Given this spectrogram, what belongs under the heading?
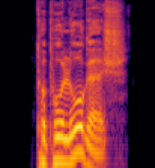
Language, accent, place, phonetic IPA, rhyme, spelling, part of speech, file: German, Germany, Berlin, [topoˈloːɡɪʃ], -oːɡɪʃ, topologisch, adjective, De-topologisch.ogg
- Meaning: topologic, topological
